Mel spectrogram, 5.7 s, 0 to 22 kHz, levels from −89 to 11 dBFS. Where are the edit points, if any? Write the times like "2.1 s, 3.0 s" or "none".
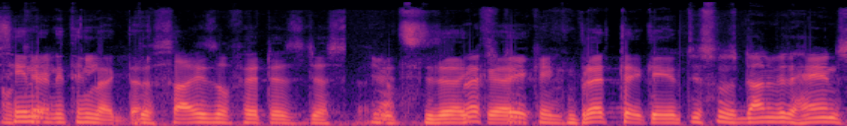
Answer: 0.9 s, 2.3 s, 4.5 s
